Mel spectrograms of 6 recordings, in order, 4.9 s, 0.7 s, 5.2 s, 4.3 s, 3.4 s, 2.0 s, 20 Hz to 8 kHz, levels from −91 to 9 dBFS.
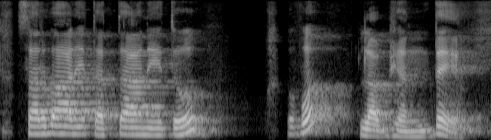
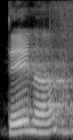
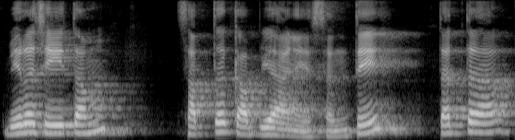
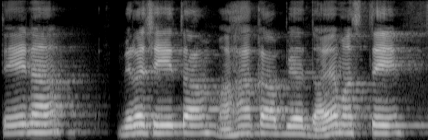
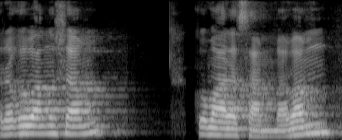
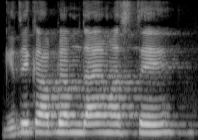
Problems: none marked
